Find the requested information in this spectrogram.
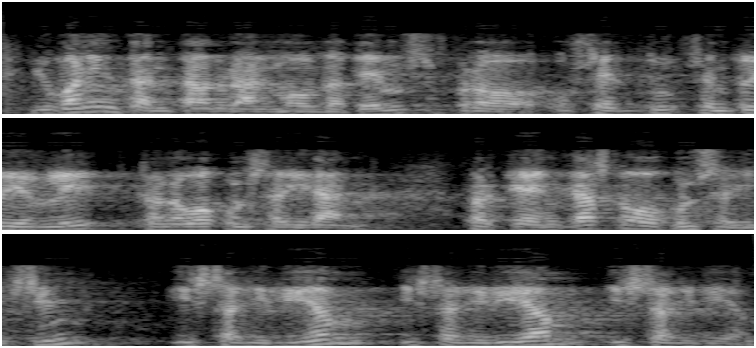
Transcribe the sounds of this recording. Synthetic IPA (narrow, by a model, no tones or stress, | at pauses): iuβanint̪ənt̪aðuɾanmɔlˠt̪d̪ət̪emspɾɔusent̪usent̪uðiɾlikənowəkunsəɣiɾan | pəɾkɛəŋkaskəwəkunsəɣisin | isəɣiɾiəmisəɣiɾiəmisəɣiɾiə̰m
